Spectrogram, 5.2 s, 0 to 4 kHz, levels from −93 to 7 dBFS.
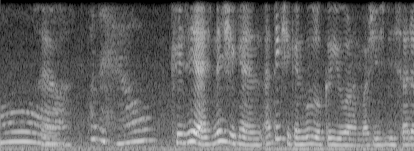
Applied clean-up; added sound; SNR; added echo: none; none; none; none.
